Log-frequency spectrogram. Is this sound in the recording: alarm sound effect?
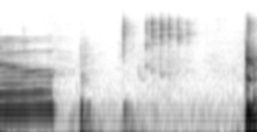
no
